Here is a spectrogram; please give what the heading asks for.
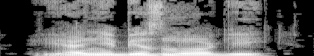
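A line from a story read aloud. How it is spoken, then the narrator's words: Grumbled reply. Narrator (Russian): пробурчал тот в ответ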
